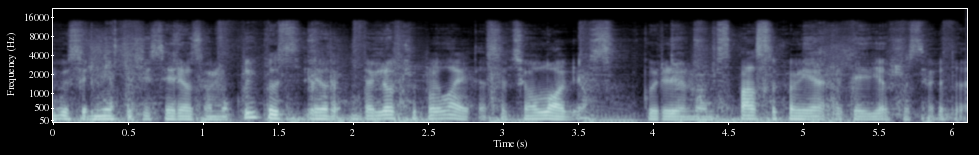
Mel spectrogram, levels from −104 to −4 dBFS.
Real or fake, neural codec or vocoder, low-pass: fake; codec, 44.1 kHz, 3.4 kbps, Pupu-Codec; 14.4 kHz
